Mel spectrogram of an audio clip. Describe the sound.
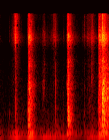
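Tarot cards being shuffled and drawn: several short, crisp riffling bursts separated by brief pauses, with the last burst the loudest, alone and without talk.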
